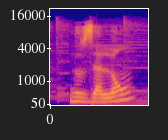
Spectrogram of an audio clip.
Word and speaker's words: nous allons: Nous allons partir. Houve essa ligação? O S da palavra nous se junta com o A de allons. E isso cria um som de Z. Fica nous allons partir.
